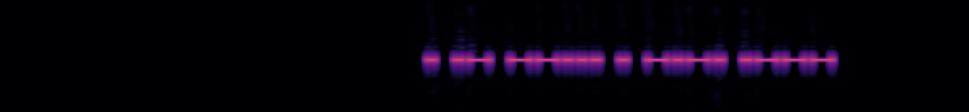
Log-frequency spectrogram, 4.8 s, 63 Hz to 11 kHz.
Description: Morse code, heard as a keyed tone, about 34 wpm, 700 Hz. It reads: EA7ECJ
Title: DXCC-100 Call Signs - 6 Characters - Repeated 3x - 35wpm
